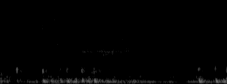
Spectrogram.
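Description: Playing cards being cut into three piles for a card reading: a series of soft clicks and light slaps at an uneven pace, with a quiet pause before a final couple of taps.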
